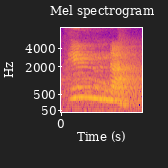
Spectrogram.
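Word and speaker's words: إنّ: Yang pertama adalah inna fi khalqis samawati wal ardh. Ya. Inna itu adalah gunna. Cara membacanya didengungkan.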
